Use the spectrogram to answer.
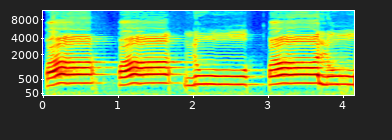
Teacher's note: قاف کو موٹا کرنا ہے، الف کو بھی موٹا کرنا ہے، قا قالو قالو، دونوں جگہ کھینچیں گے برابر۔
